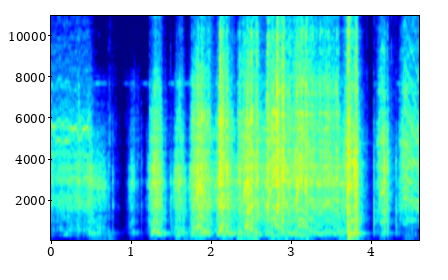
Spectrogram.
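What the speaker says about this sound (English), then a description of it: "You would just drill it out and then stick a bolt through it." A drill bores out a stripped bolt hole in an aluminum transmission pan, with bursts of grinding, chattering cutting noise close by, separated by short pauses.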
